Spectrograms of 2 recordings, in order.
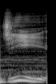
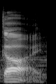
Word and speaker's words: Gi: we get Exposition where I learn G is pronounced G and not guy uh so sorry my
